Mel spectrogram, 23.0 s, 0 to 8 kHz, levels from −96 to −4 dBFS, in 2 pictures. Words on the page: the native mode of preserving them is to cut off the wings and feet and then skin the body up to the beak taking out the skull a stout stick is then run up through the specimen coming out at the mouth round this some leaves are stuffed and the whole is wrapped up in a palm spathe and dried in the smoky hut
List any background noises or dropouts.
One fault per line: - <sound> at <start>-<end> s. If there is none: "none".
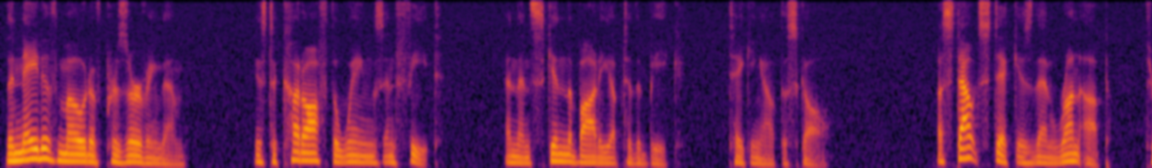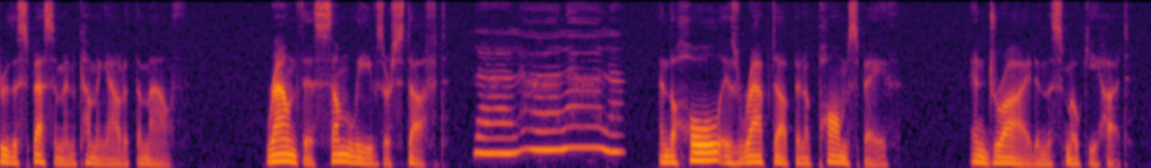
- sigh at 16.2-17.8 s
